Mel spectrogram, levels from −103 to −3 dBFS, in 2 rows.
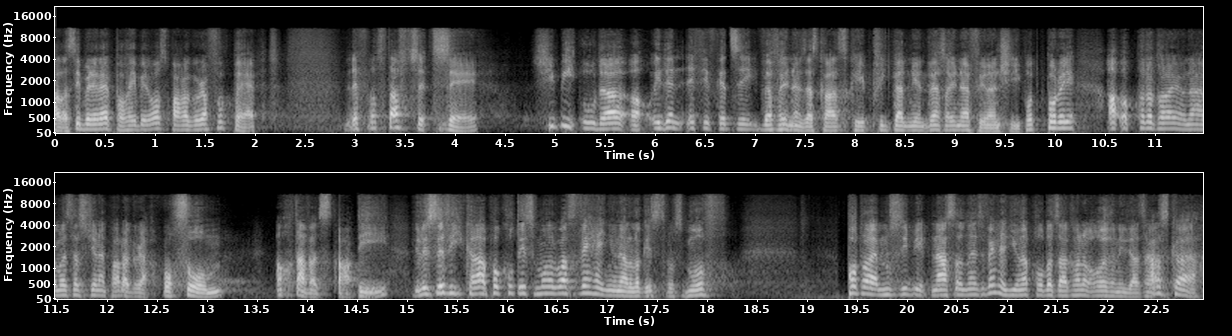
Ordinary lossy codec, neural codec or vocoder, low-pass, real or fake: AAC, 48 kbps; codec, 16 kHz in and 24 kHz out, 0.4 kbps, LongCat-Audio-Codec, fine tuned four codebook decoder; 10.8 kHz; fake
